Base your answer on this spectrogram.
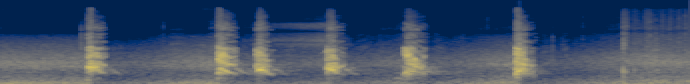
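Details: Labrador Retriever barking outdoors in Worcestershire countryside: six short sharp barks spaced irregularly about half a second to a second apart, each a brief broadband burst, followed by a faint seventh yelp, with a low background rumble.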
